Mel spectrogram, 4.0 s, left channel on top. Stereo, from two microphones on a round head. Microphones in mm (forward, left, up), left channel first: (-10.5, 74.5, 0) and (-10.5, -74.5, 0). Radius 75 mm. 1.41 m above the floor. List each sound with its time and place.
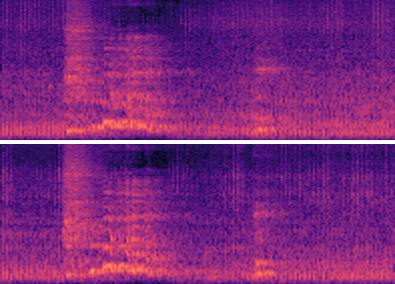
0.6 s laughter: 80° right, 2.5 m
